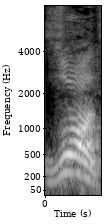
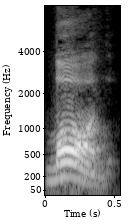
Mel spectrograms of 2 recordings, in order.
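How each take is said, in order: First: The first consonant sounds like a z sound. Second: The first consonant is emphatic, from the tongue's side. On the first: The speaker calls it wrong. "ஜாவெல்லாம் கலந்தீங்கன்னா" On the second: The speaker calls it right. "ஓர நாக்குல இருந்து இது வெளியேறுகிறது"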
